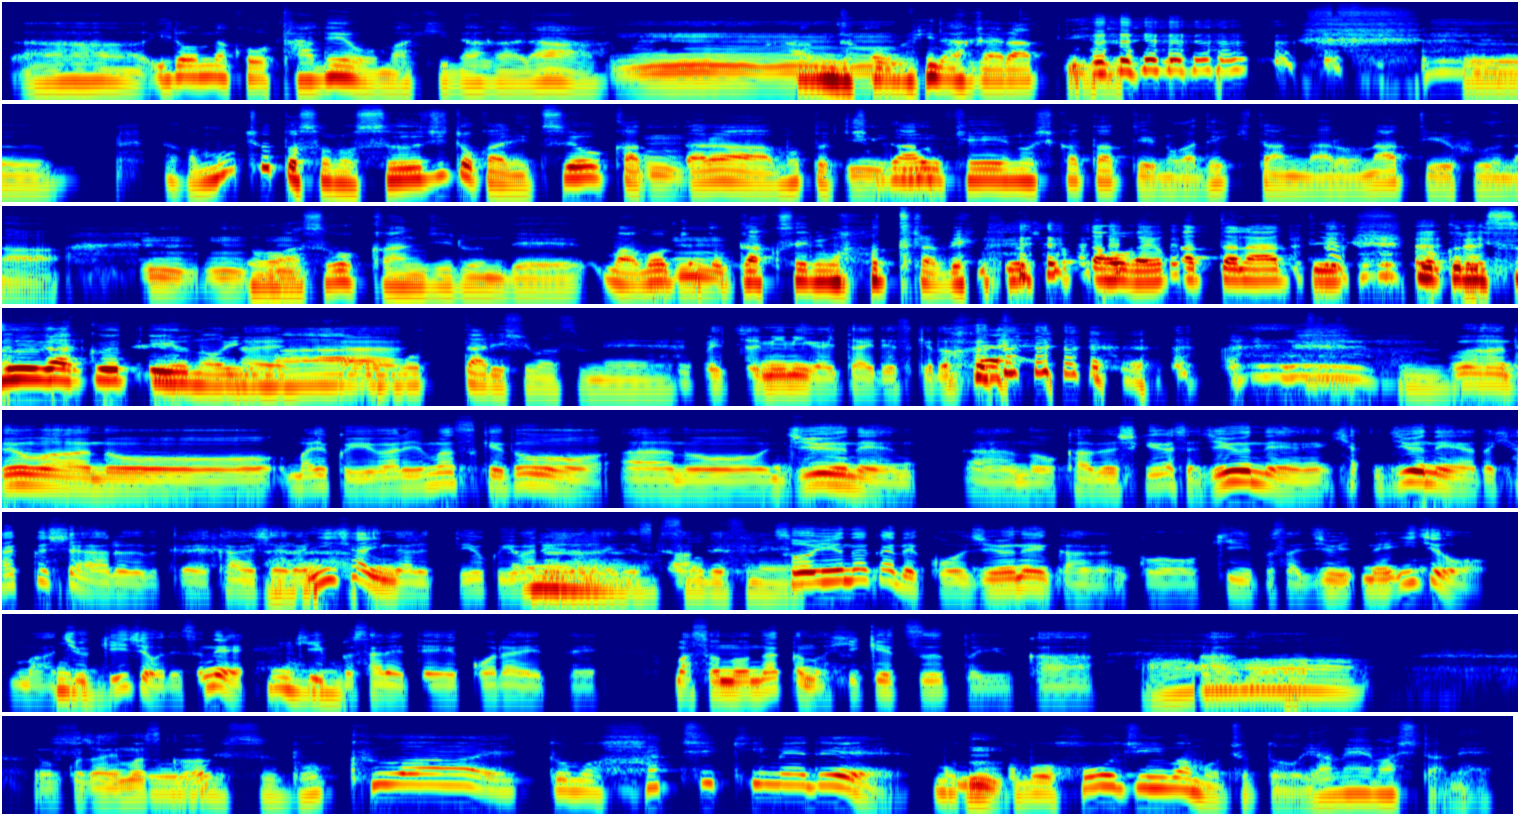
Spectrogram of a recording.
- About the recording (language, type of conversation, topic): Japanese, podcast, 人生でいちばん幸せだったのは、どんなときですか？
- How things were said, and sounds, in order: laughing while speaking: "反応を"; unintelligible speech; laugh; laughing while speaking: "戻ったら"; laugh; other background noise; laugh; tapping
